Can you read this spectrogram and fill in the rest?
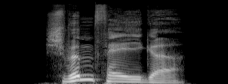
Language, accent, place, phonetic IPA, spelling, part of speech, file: German, Germany, Berlin, [ˈʃvɪmˌfɛːɪɡɐ], schwimmfähiger, adjective, De-schwimmfähiger.ogg
- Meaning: inflection of schwimmfähig: 1. strong/mixed nominative masculine singular 2. strong genitive/dative feminine singular 3. strong genitive plural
